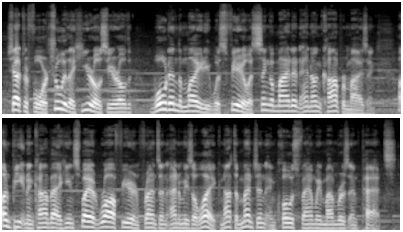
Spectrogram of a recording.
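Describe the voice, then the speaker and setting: A man hosting a gameplay video, mixing casual commentary with lore read aloud, in a somewhat halting delivery. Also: on the high side, a bit bright. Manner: halting, stumbles while reading aloud. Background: game music.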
